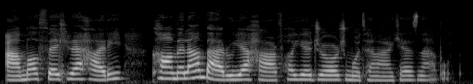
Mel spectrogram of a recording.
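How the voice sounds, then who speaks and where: Woman narrator, fairly high-pitched, steady measured audiobook reading. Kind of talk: scripted narration.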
